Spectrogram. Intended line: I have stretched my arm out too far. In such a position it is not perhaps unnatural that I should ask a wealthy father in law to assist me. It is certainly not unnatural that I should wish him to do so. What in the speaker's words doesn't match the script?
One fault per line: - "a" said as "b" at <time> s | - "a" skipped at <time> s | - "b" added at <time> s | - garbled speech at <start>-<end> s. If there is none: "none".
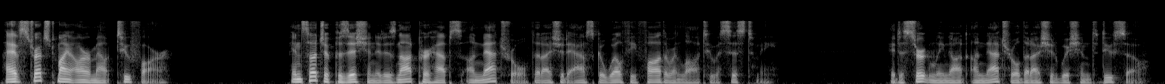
none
